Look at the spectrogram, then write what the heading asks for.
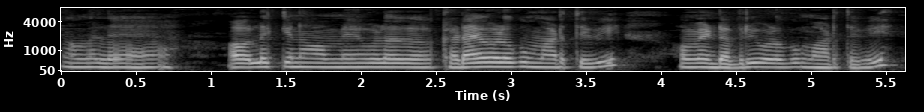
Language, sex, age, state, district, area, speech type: Kannada, female, 18-30, Karnataka, Dharwad, urban, spontaneous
